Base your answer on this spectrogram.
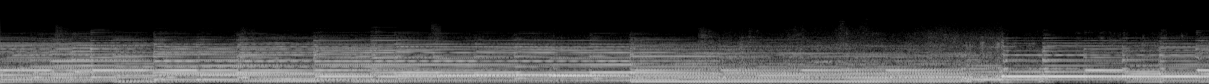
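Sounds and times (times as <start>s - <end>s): electronic keyboard chords: 0.0s - 12.0s.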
